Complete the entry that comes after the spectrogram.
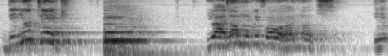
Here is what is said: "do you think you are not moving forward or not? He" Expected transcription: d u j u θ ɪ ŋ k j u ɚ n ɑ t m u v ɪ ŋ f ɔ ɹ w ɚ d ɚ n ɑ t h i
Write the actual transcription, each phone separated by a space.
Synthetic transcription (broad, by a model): d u j u t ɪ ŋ k j u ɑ n ɑ t m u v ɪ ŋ f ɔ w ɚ ɔ n ɑ t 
